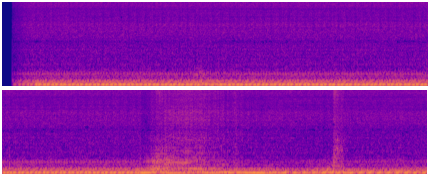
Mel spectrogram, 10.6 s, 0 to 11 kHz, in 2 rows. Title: S50 misfire warm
